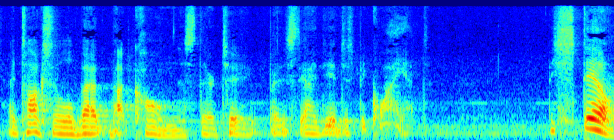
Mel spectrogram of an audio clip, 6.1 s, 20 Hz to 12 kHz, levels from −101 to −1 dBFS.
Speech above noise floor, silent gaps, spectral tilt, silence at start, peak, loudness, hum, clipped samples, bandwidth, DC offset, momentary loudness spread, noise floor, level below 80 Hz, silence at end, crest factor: 27 dB; none; -6.5 dB/octave; 0.1 s; -6 dBFS; -29 LUFS; none; under 0.1%; 11 kHz; under 0.1%; 13 LU; -54 dBFS; -62 dBFS; 0 s; 22 dB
